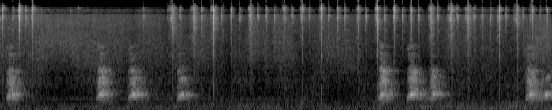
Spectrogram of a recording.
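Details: Poodle mix yapping during a grooming session, giving short barks in clusters of two or three, separated by pauses, while scissors snip in quick clicks throughout.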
